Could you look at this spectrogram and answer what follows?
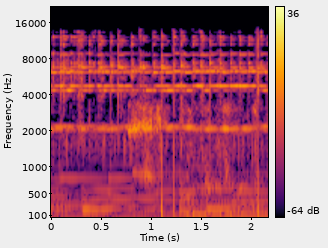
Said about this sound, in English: Jeez, we need to ring a bell.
